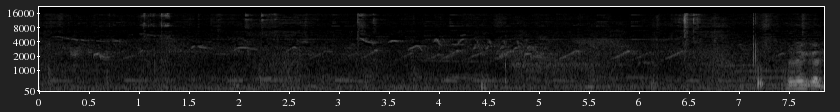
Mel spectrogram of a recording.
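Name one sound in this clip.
Birds chirp outdoors.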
